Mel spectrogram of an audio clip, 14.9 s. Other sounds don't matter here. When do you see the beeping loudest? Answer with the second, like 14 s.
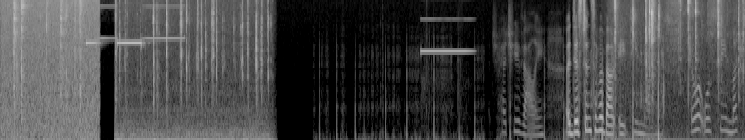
3 s.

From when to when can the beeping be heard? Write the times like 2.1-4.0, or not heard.
1.8-3.7, 8.4-9.6.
